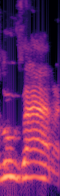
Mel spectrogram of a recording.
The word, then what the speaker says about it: Louisiana: down in Louisiana I love L actually it's pronounced Louisana it's not pronounced louisi it's Louis yeah you know yeah exactly how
